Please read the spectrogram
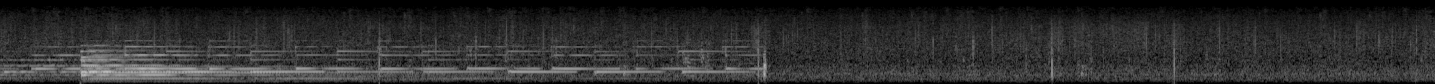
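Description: Gentle background music of sustained chords with slowly changing notes, cutting off about seven and a half seconds in, over a steady rain-like hiss with scattered light ticks that then runs on alone.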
